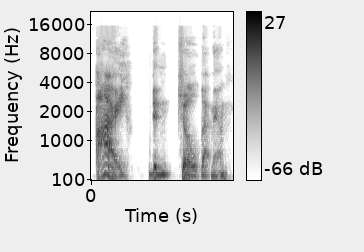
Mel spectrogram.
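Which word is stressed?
I. The word "I" is stressed. Someone else did it, and the speaker may know who. "I didn't, but I might know who did"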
